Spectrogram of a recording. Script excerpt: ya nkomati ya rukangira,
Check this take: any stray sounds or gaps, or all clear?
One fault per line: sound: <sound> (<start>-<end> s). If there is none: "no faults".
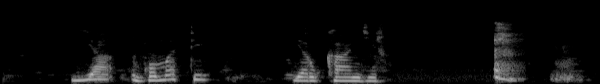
sound: cough (4.9-5.3 s)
